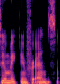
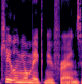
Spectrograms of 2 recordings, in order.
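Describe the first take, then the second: First: A lower, softer mocking repeat of the friends; low, quiet imitation of friends saying you'll make new friends; mock low echo. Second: Said in the usual way. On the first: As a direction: mumble it back like a tired cliché. Friends reassuring her about moving.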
